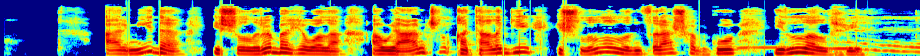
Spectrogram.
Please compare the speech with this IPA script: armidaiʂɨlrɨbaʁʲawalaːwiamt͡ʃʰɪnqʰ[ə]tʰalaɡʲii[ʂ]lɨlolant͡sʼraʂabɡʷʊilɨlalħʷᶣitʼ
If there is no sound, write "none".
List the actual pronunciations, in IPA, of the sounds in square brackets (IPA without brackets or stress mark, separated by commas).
a, ʂ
